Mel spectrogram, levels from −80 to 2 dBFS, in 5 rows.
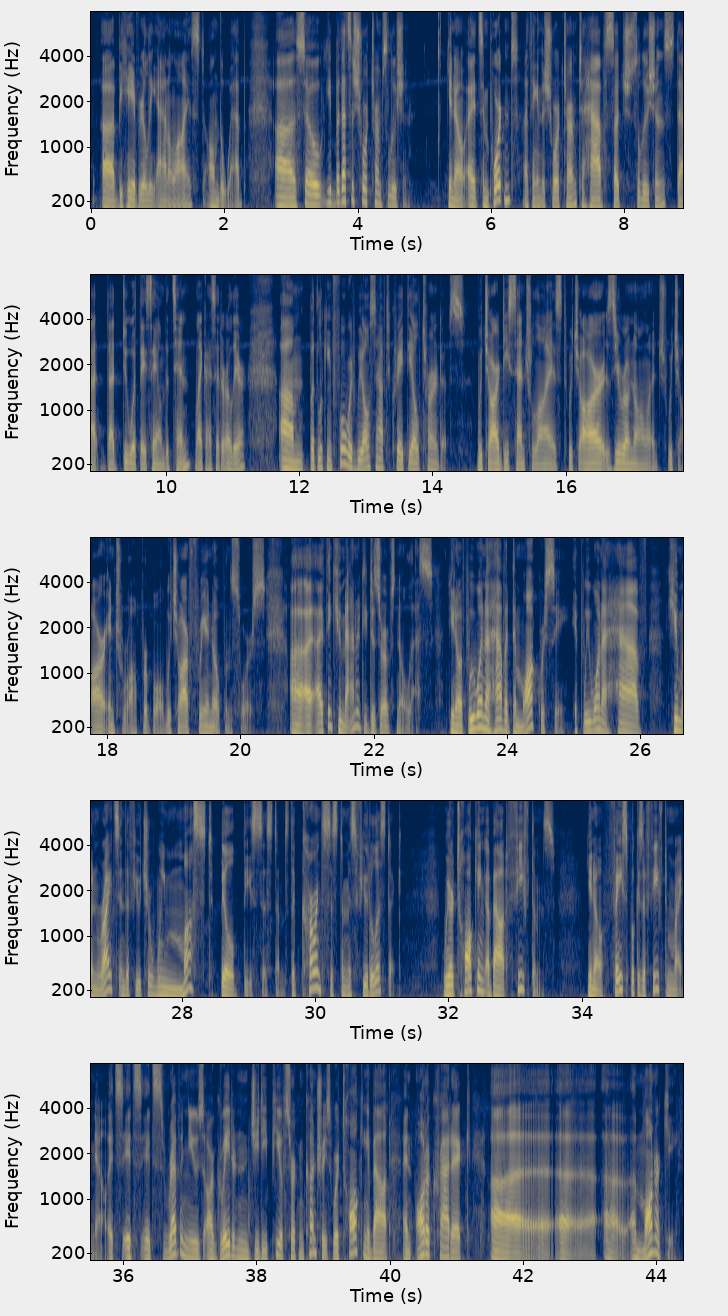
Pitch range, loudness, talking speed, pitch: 110-140 Hz, -24 LUFS, 190 wpm, 120 Hz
